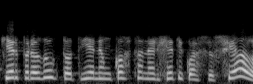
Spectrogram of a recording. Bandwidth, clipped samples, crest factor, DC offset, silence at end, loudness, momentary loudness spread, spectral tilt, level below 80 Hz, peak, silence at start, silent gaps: 7.6 kHz; under 0.1%; 16 dB; under 0.1%; 0 s; -22 LUFS; 6 LU; -5.5 dB/octave; -66 dBFS; -4 dBFS; 0 s; none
